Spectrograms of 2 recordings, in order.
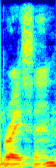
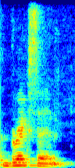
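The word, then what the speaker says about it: Brycson: That's Brixon. I don't care how your mom pronounced it. It's wrong. It's Brixon. Brixon, if you're out there and it's actually Bryson, This is for you.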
